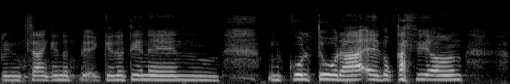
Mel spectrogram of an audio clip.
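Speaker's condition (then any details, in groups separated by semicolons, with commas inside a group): Down syndrome; intellectual disability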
